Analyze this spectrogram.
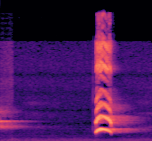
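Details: Grouchy pet cockatiel indoors, yelling in a mood from hormones or wanting something: one loud, harsh, arched squawk with strong harmonics, preceded by a fading earlier note, while a person talks nearby.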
